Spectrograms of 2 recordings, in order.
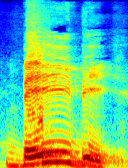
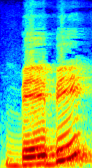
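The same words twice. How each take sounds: First: বেবি as "bei-bi"; correct pronunciation. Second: বেবি as "be-bi"; wrong pronunciation. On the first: Teacher giving the correction, বেবি with ei. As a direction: glide e to i in the first syllable of বেবি. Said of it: "সঠিক উচ্চারণটা হবে". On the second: Teacher flagging the mistake, বেবি without a glide. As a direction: hold a pure e in বেবি. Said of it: "এটা ভুল উচ্চারণ". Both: Shown as a demonstration.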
